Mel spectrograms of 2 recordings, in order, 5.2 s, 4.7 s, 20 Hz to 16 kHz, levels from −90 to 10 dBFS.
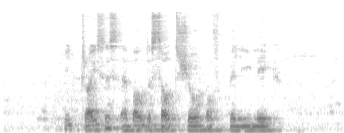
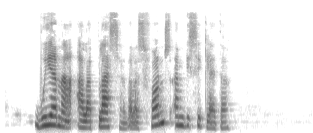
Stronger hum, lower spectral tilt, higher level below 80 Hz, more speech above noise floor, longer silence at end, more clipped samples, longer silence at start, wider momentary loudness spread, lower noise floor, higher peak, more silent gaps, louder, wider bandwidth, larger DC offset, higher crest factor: neither; first, -6 dB/octave vs -4 dB/octave; first, -76 dBFS vs -84 dBFS; second, 35 dB vs 57 dB; second, 0.95 s vs 1.25 s; neither; about the same, 0.65 s vs 0.55 s; about the same, 11 LU vs 12 LU; second, -77 dBFS vs -84 dBFS; second, -26 dBFS vs -8 dBFS; neither; second, -43 LUFS vs -27 LUFS; about the same, 11.5 kHz vs 11.5 kHz; neither; about the same, 18 dB vs 20 dB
